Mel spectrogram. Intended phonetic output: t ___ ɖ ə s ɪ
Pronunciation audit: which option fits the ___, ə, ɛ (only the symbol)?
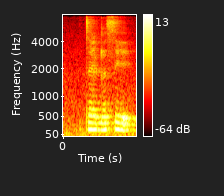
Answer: ɛ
